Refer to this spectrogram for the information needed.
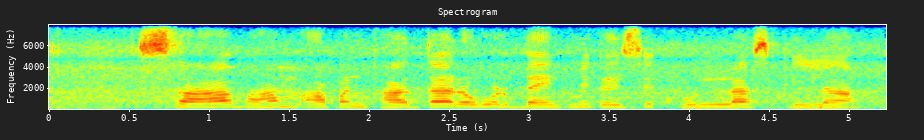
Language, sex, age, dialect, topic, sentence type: Bhojpuri, female, <18, Western, banking, question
